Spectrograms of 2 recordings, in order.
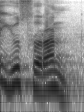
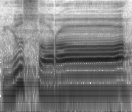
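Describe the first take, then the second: First: The word ends in an n sound. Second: The word ends in a long a vowel. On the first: This is the word's full form without stopping. "असल में क्या था" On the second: The reader stops on this word. "तो हम इसको क्या पढ़ते हैं आयत करते टाइम"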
